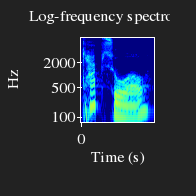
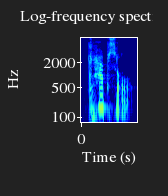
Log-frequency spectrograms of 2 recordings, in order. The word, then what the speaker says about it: capsule: word is capsule again the stress is on the first syllable so the second syllable is short it's not capsule it's capsule with a dark L at the end capsule so we see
